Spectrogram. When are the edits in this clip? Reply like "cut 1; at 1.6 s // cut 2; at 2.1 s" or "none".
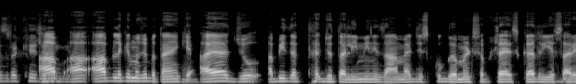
none

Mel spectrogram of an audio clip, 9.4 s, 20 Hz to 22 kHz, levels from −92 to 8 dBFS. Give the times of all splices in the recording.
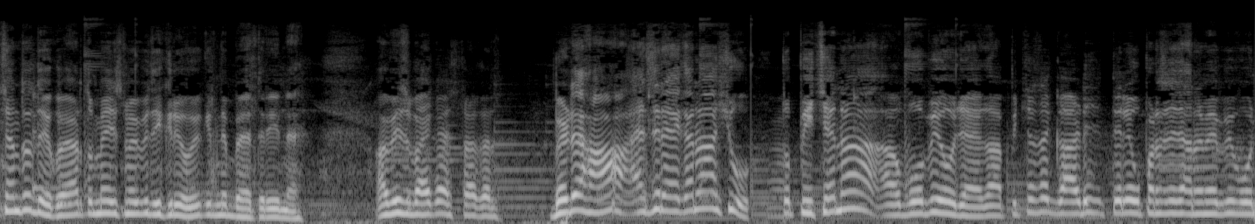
none

